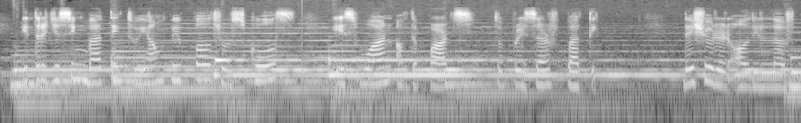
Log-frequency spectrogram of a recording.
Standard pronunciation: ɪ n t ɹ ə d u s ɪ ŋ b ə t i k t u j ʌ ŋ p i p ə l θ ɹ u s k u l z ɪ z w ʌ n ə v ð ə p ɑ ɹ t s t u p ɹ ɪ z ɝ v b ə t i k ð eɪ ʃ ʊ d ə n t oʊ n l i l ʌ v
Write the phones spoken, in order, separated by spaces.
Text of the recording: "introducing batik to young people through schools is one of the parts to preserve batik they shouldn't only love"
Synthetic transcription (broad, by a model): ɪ n t ɹ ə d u s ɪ ŋ b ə t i k t u j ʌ ŋ p i p ə l t ɹ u s k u l s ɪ s w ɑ n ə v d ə p ɑ ɹ t s t u p ɹ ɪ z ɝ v b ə t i k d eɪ ʃ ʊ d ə n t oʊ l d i l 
